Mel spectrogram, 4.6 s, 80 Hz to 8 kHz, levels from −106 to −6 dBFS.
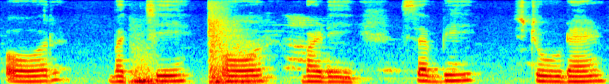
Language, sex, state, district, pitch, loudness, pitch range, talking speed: Hindi, female, Haryana, Charkhi Dadri, 190 Hz, -16 LUFS, 180-205 Hz, 90 wpm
